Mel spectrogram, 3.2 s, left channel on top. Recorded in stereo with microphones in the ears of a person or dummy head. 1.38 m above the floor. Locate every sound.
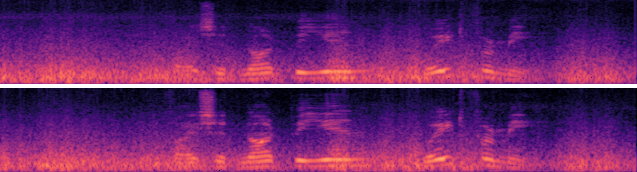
0.8 s a man speaking: 65° right (ahead or behind); by 2.8 s 35° right (ahead or behind)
